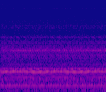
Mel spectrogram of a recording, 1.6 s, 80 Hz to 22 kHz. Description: The new Comcast Xfinity X1 DVR box is loud! It just constantly buzzes with an Extremely Annoying Sound!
